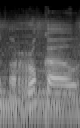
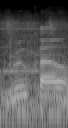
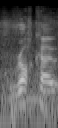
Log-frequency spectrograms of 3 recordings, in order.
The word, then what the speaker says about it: Rocco: have a new contestant it's roko not ruko maybe I did a bad job he specific no I don't know he specifically messaged me saying can you please say my name right yeah Rocco not ruko so Rocco I hope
